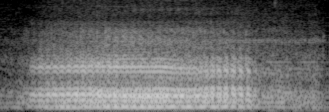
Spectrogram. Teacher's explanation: So, it is either tap or trill, and when you say tap or trill, it means that it is produced from the front of the tongue.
